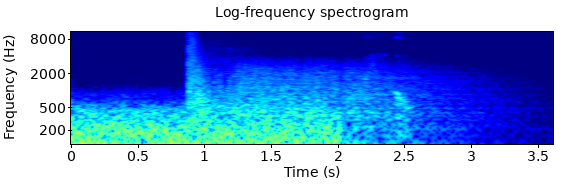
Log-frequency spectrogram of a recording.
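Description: Artillery fire from a ship's gunner in the video game Xenogears: one sharp, loud blast near the start, then a long rumbling roar that slowly fades, with no talking.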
